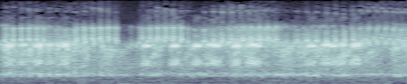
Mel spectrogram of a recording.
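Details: Wild frogs in full chorus, many rapid rattling croaks layered together, with one brief dip in volume before the calling swells back.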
